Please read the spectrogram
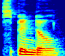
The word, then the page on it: spindle: American English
